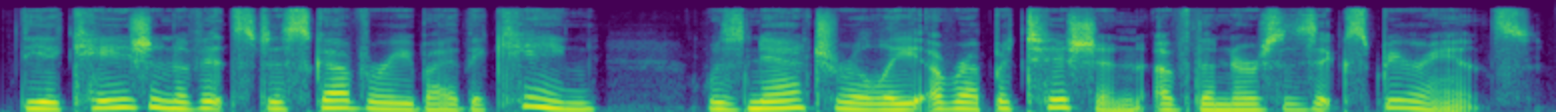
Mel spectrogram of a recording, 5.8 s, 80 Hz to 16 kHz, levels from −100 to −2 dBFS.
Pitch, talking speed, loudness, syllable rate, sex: 205 Hz, 165 wpm, -16 LUFS, 6.0 syllables/s, female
